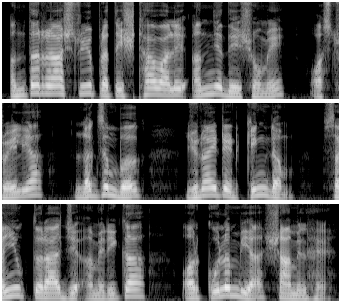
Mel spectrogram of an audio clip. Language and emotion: Hindi, neutral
